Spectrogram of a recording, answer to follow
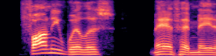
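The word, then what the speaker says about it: Fani: one prosecutor engaged by Fanny pronounced fonnie Willis to persecute Trump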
